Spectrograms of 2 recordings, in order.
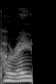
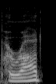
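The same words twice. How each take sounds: First: It is pronounced the plain English way. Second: It is pronounced the French way.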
